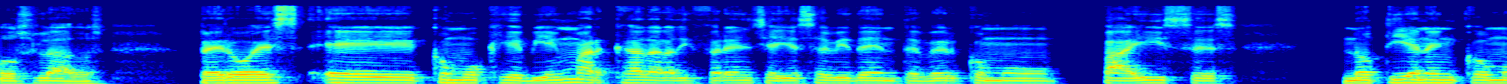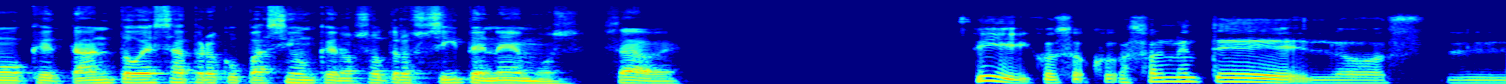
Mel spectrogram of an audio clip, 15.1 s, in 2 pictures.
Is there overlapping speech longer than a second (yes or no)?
no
